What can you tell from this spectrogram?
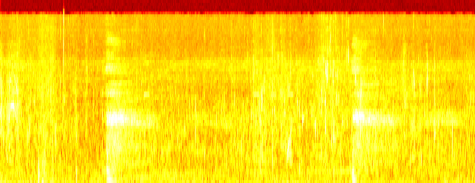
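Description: Water sloshing and swishing through weeds in a slow rhythm, about once every two and a half seconds, as a person moves through weedy pond water.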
